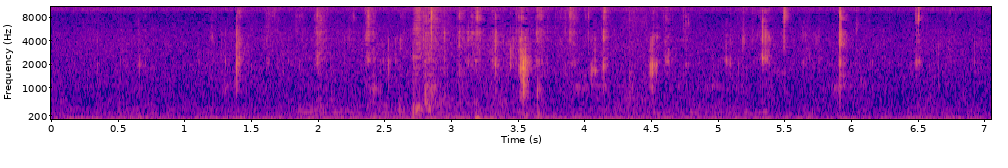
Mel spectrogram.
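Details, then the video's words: Reka the dog eating a handmade fish-shaped bun treat (bungeoppang) from a pet snack shop, indoors; soft, scattered crunchy clicks and bites with quiet pauses in a small, quiet room. "강아지 먹방 ASMR 붕어빵 fish shaped bun mukbang eating show"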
